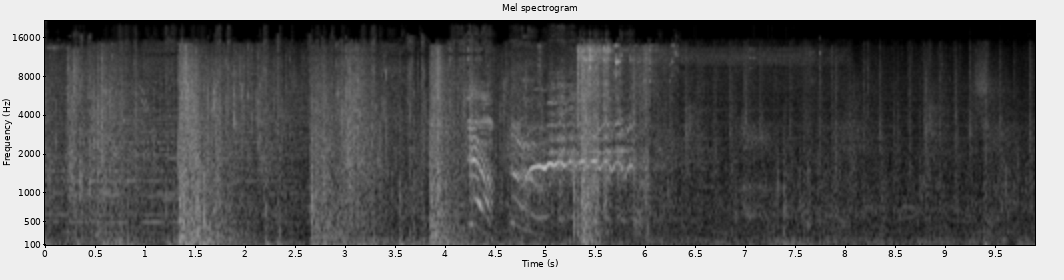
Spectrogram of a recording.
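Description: Horse hooves pound in a fast gallop with loud neighs and whinnies, heavy crashing impacts scattered through, in an Assassin's Creed Brotherhood game scene; the action thins and fades toward the end.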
